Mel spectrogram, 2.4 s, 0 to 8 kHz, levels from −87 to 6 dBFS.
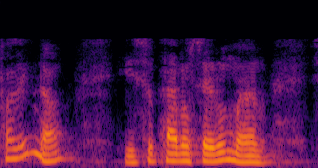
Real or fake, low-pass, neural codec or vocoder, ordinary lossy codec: fake; 7.2 kHz; codec, 16 kHz, 8 kbps, FreqCodec, smaller model; AAC, 16 kbps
